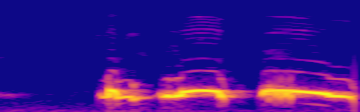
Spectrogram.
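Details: Spotted dove cooing to draw wild birds to a trapping spot: three low, hollow coos, a short broken note followed by two longer, smooth, slightly falling ones.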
